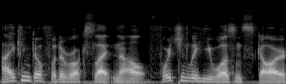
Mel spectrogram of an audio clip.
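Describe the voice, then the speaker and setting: Against a quiet background, a man speaks with a German accent. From Germany. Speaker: gaming commentator. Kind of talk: video game commentary. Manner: casual.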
